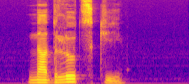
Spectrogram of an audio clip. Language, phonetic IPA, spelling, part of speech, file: Polish, [nadˈlut͡sʲci], nadludzki, adjective, Pl-nadludzki.ogg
